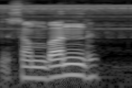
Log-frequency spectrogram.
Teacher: संबंध में पहला अनुस्वार ब प वर्ग के से पहले है इसलिए म बना है और दूसरा अनुस्वार ध त वर्ग से पहले है इसलिए न बना है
